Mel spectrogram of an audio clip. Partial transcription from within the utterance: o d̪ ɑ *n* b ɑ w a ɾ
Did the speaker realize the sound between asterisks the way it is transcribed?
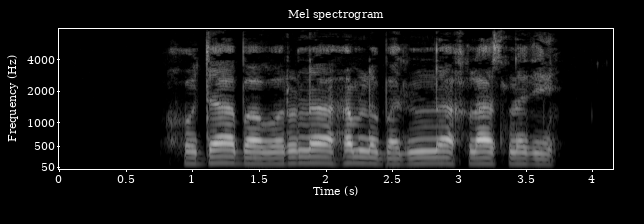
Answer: no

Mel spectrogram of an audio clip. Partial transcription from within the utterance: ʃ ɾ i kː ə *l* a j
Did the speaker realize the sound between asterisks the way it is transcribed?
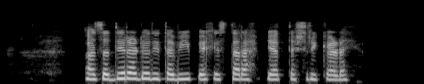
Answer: no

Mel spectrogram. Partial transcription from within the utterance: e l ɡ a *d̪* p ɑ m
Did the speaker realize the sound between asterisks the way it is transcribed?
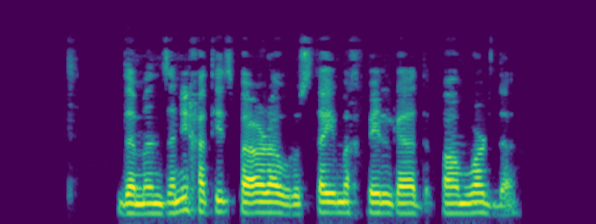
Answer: yes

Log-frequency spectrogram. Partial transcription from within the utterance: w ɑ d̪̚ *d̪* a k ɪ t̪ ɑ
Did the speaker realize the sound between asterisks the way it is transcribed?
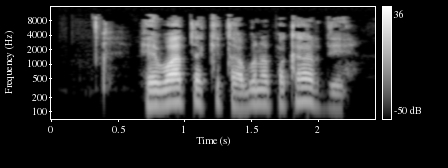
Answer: no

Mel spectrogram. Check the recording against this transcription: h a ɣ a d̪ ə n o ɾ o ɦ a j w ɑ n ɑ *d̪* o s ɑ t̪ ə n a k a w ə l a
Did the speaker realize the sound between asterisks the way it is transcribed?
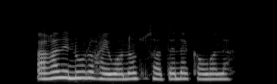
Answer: no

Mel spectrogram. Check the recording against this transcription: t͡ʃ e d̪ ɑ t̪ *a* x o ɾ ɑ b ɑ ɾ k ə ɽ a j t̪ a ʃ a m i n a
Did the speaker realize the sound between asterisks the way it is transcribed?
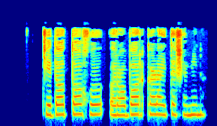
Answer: no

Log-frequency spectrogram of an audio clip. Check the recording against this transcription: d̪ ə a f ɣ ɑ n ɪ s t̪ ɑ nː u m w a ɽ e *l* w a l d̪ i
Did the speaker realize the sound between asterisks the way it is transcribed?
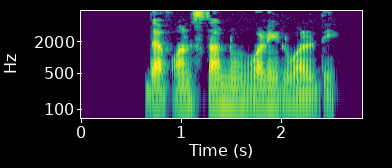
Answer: yes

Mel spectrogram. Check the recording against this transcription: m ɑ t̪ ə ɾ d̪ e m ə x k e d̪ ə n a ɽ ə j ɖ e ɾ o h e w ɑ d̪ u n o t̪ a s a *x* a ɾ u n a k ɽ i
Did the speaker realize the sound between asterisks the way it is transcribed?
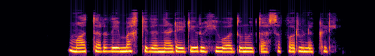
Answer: no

